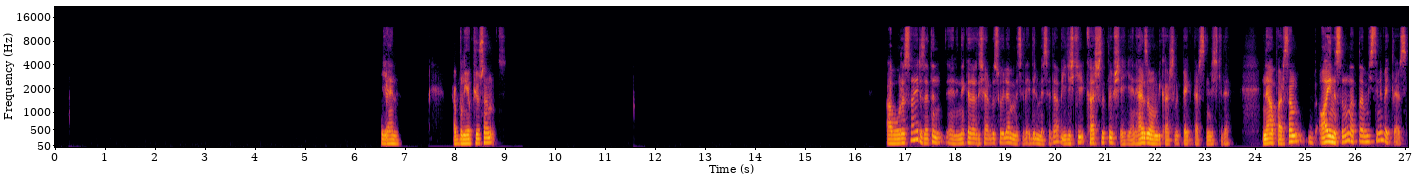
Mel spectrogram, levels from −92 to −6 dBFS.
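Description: At 6.61–6.64 s and again at 18.45–18.47 s the speech jumps ahead with a brief glitch, likely a broken MP3 bit reservoir: after lost frames, the next frame borrows bits that now belong to another frame. Its roughly 26–28 ms span, about one 24 ms frame long, sets it apart from a clean dropout or click.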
